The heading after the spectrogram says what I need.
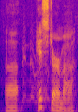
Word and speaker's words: Hysterma: Hysterma. The H is silent.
